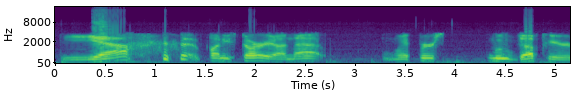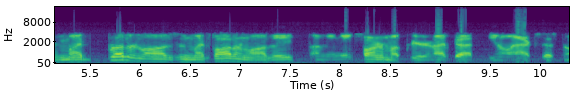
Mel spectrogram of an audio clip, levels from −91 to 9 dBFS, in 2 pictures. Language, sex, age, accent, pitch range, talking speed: English, male, 50-69, American, 105-140 Hz, 175 wpm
